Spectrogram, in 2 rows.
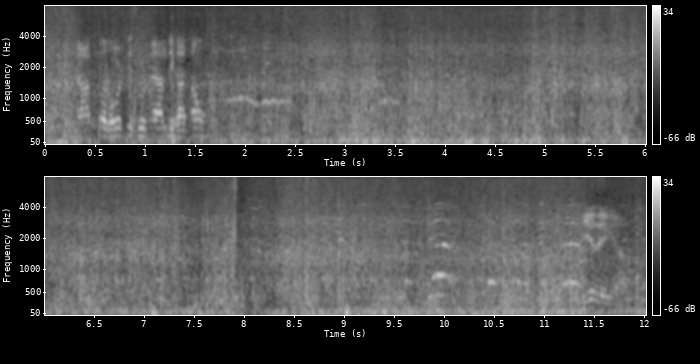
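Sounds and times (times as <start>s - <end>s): heavy rain pouring on street: 0.0s - 12.0s
wind gusts buffeting microphone: 0.0s - 12.0s.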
